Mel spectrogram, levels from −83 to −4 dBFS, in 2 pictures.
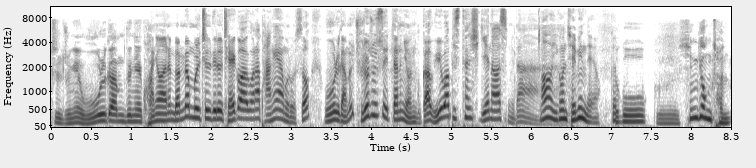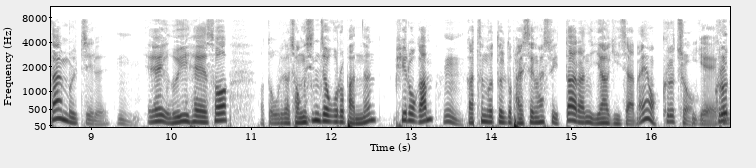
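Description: From 1.26 to 7.06 s the speech has a wrong sample rate. It runs 1.38 times fast and about 5.6 semitones high, which fits 16 kHz audio played at 22 kHz. On a spectrogram, harmonics and formants shift upward; the waveform looks compressed in time.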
